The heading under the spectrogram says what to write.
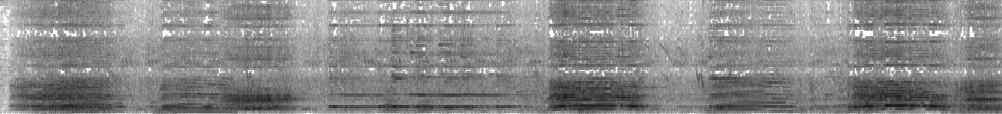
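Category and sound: animal, sheep bleating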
